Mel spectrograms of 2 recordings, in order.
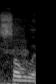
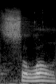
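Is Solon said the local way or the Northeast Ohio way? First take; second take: Northeast Ohio; local. First: Solon is said the Northeast Ohio way. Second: Solon is said the local southern Ohio way. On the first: The speaker calls it wrong. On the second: The speaker calls it right.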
